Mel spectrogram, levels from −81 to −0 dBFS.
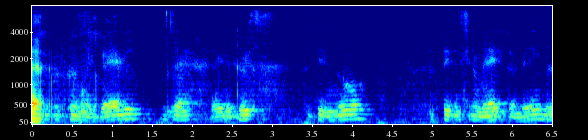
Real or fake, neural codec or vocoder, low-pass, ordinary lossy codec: fake; codec, 24 kHz, 3 kbps, HILCodec; 7.2 kHz; none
